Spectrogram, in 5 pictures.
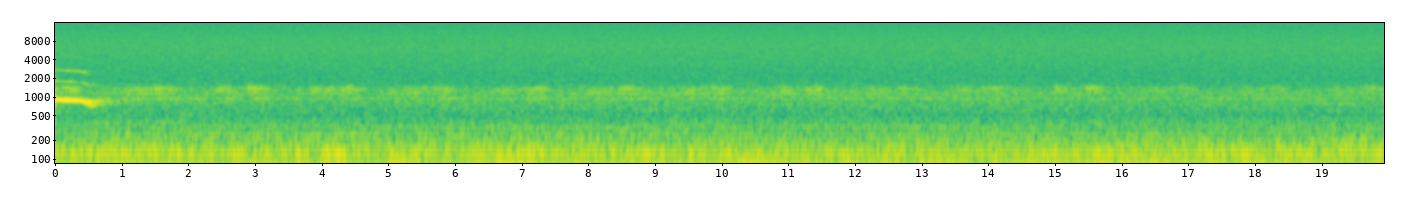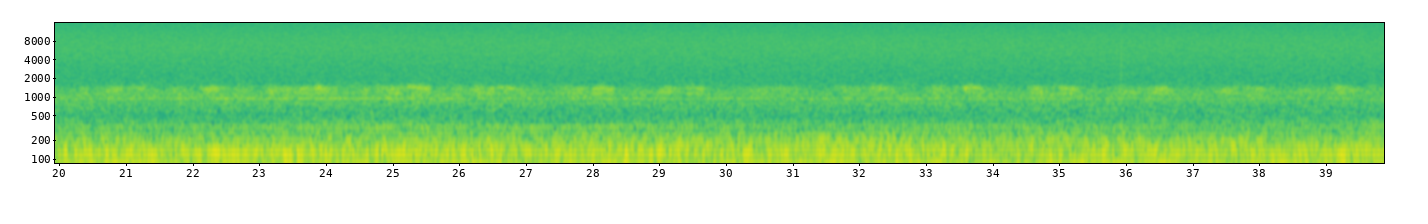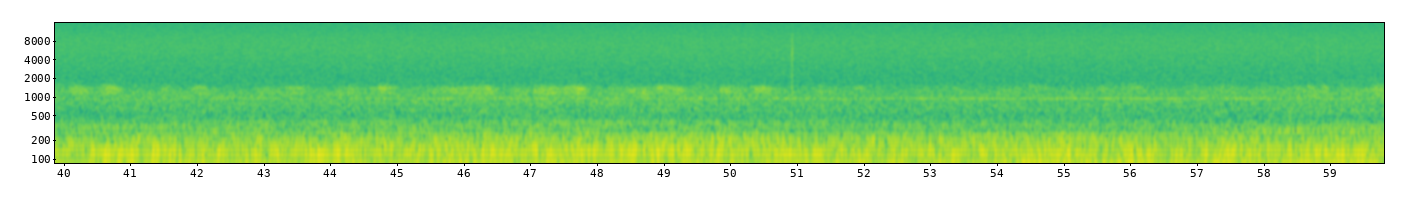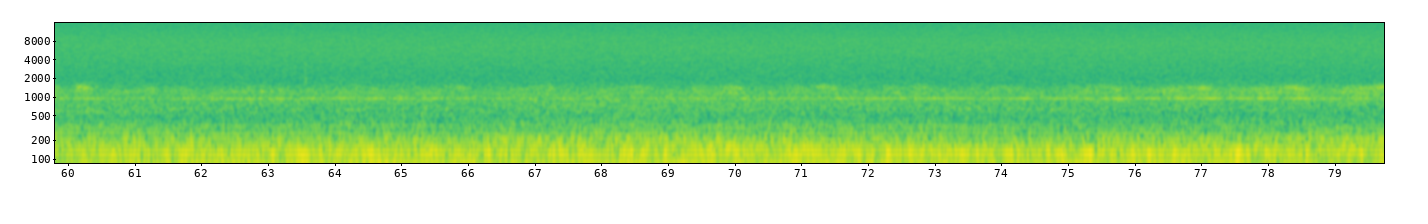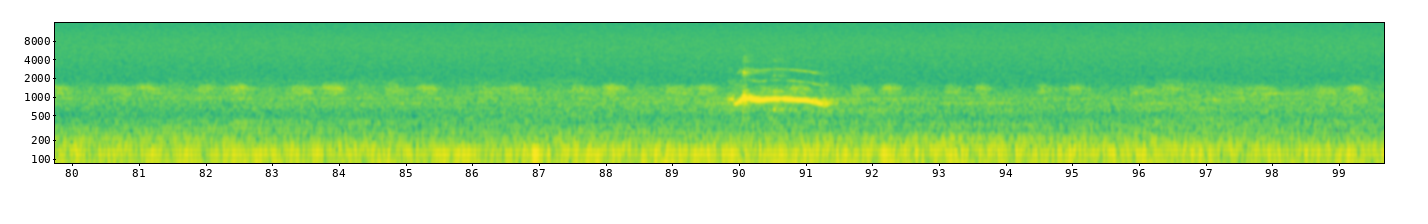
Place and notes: Luttons, UK - tawny owl calling ...
tawny owl calling ... xlr mics in a SASS on tripod to Zoom H5 ... bird calls then is quiet ... calls at 2:28 ... then regularly every minute ... ish ... contact call for the female ... or boundary call to show territory ..? no idea ...
Malton, UK, May 2020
